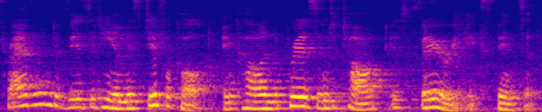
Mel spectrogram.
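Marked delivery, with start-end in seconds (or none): none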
